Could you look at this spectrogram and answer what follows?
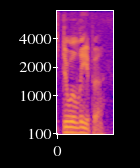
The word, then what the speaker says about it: Dua Lipa: And yeah, I always said her name wrong for a long time. It's Dua Lipa.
